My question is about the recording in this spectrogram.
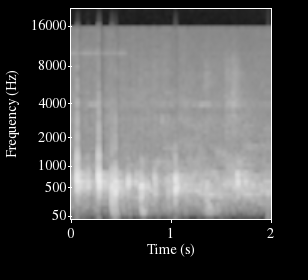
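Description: A few scattered hand claps, most of them in the first half-second, over a low background of chatter.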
